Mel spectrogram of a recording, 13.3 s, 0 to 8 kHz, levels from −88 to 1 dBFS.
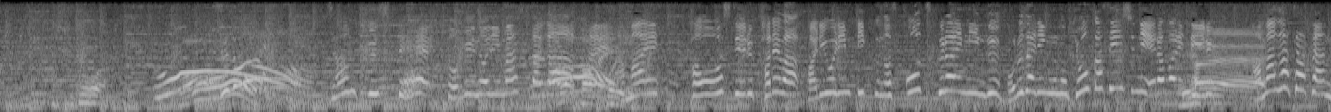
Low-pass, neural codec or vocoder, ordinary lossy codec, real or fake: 7.2 kHz; none; none; real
